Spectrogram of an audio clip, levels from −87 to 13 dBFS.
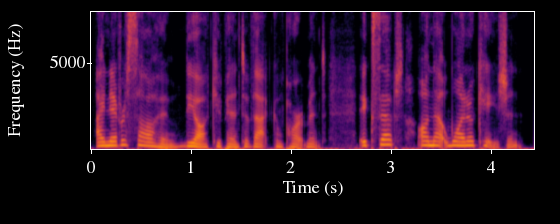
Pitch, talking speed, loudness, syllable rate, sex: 200 Hz, 190 wpm, -17 LUFS, 6.0 syllables/s, female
